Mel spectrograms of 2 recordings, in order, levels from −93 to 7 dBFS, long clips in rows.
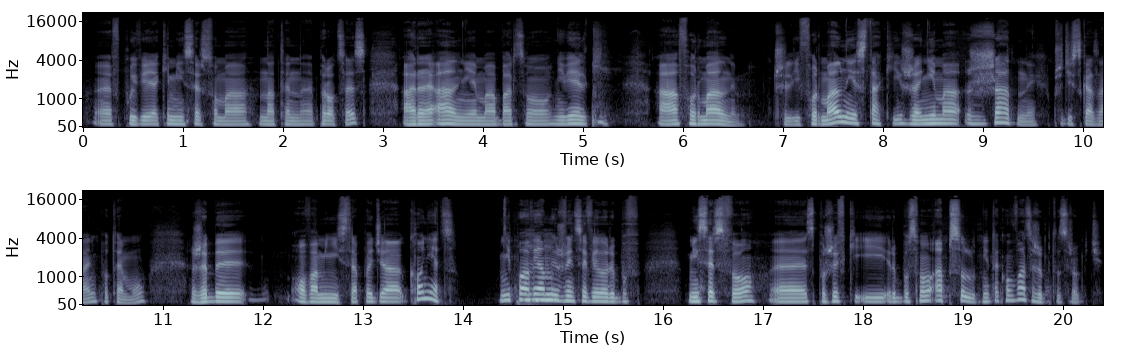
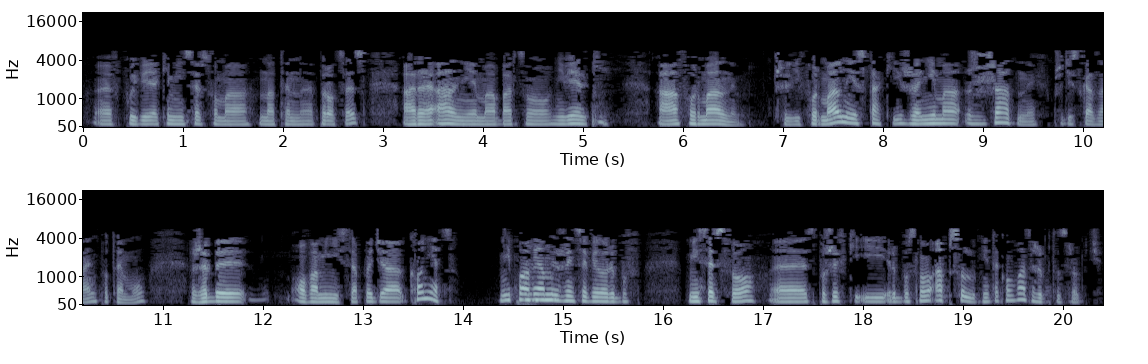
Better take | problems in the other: first | garbled, watery; badly; nothing above 5.5 kHz

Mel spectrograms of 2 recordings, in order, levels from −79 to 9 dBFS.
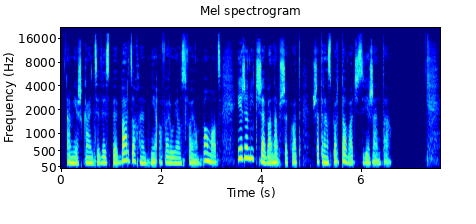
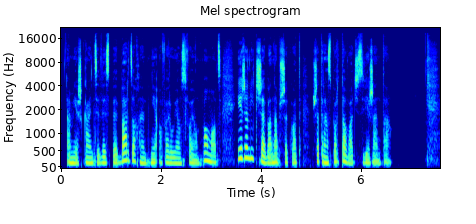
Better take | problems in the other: neither | none

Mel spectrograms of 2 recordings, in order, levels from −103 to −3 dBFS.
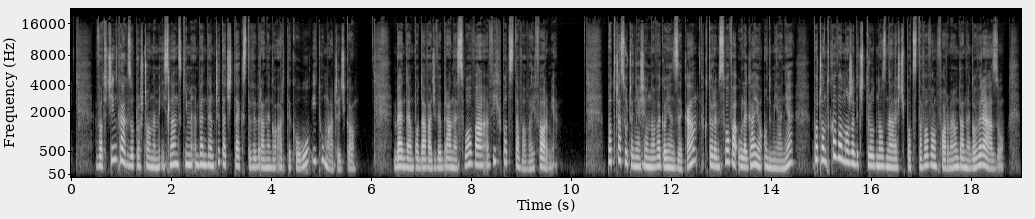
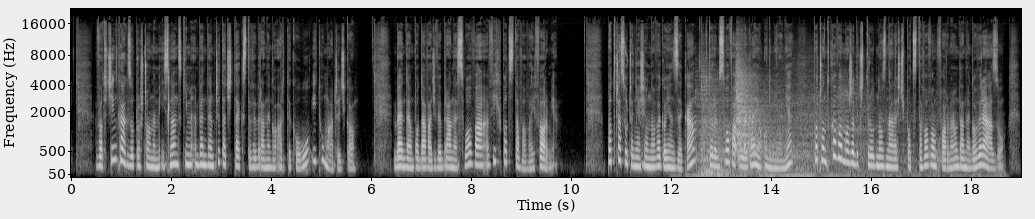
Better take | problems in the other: first | door banging; loud; from 12 to 17 s; peak 1 dB above the speech

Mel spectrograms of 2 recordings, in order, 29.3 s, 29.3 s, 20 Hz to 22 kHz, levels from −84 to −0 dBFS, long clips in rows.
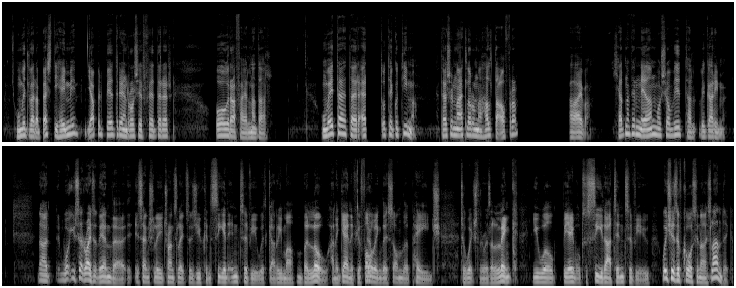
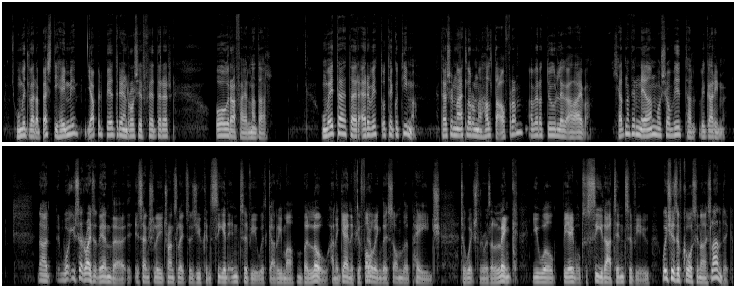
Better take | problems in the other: second | audio cutting out; at 7.5 s and at 10 s for 1 s

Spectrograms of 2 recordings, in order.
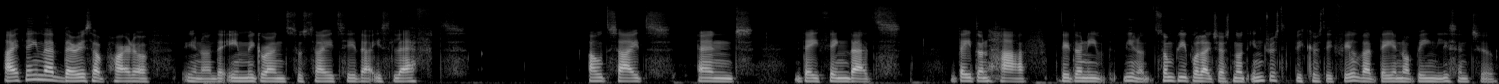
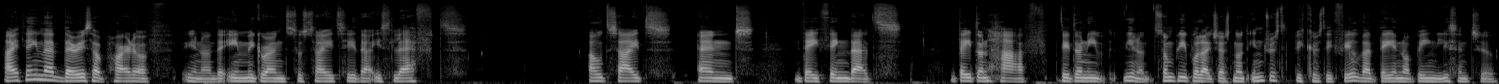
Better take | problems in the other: second | muffled; slightly; fading above 2.5 kHz

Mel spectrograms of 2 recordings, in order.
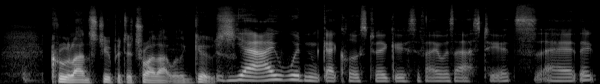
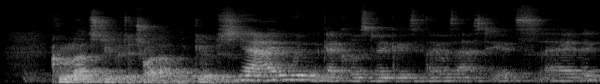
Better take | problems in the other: first | off-mic speech; far // room echo; noticeable; dies away in 0.9 s

